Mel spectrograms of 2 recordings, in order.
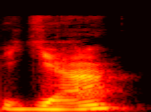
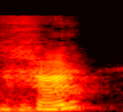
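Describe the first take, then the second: First: It starts with a soft y-like glide. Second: It starts with a harsh, throaty consonant. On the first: The speaker calls it right. "la J en alemán es un poco más suave" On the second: The speaker calls it wrong. "No decimos ja"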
